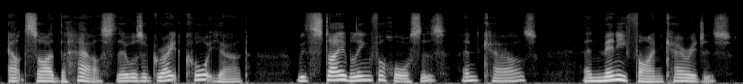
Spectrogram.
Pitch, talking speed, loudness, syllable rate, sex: 160 Hz, 145 wpm, -17 LUFS, 4.5 syllables/s, male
